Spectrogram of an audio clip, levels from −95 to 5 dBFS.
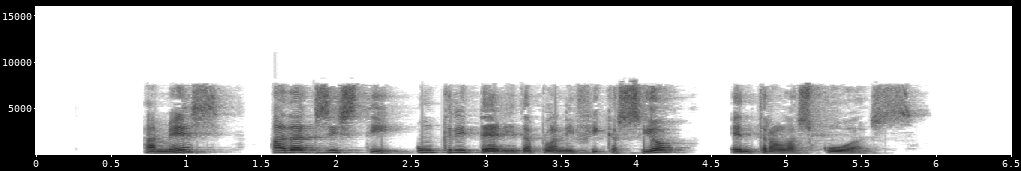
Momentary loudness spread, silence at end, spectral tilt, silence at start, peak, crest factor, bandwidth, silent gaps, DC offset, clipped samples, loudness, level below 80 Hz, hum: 14 LU; 0.65 s; -3.5 dB/octave; 0.75 s; 0 dBFS; 20 dB; 8.4 kHz; 1.47-1.57 s, 4.44-4.63 s; under 0.1%; under 0.1%; -18 LUFS; -60 dBFS; none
